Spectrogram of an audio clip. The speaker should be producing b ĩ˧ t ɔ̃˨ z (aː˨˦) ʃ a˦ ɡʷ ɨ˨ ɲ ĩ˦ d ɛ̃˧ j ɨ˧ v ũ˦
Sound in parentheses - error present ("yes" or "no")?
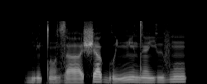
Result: yes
